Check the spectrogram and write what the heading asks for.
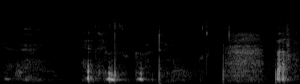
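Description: A woman whispering softly and gently in an ASMR roleplay, caring for someone as a nurse-like caregiver. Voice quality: breathy whisper. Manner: soft, gentle, slow whispering. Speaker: ASMR performer.

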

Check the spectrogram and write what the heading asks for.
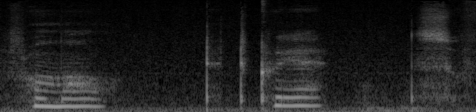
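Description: A woman whispering an ASMR pep talk of positive affirmations in short, repeated phrases with long pauses. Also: fairly high pitch, completely flat delivery. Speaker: ASMR host.

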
